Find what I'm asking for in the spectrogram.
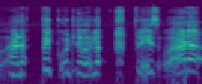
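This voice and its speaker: A man's voice: very high-pitched, fairly even intonation, moderate pace, pushed and bright, full character voice. A man with a Tirunelveli Tamil accent playing a stern elder brother who scolds and pleads with his younger brother. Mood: scolding.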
